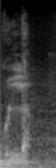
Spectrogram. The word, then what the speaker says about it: KOL: Ja, Rätt svar på den här frågan är att det uttalas KOL. Cool. Ska rimma på sol.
